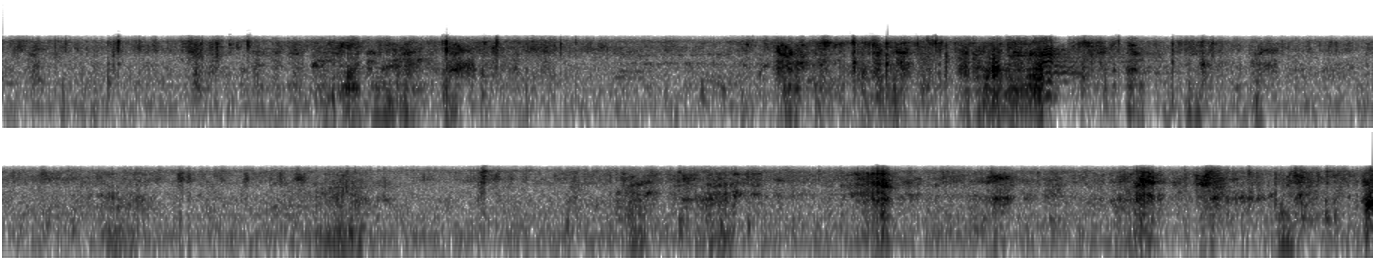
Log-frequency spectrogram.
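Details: Rhodesian Ridgebacks in Mombasa, recorded on a phone: scattered short whining and yelping bursts across the clip, with louder clusters near the middle and end, plus shuffling and handling noises between them.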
